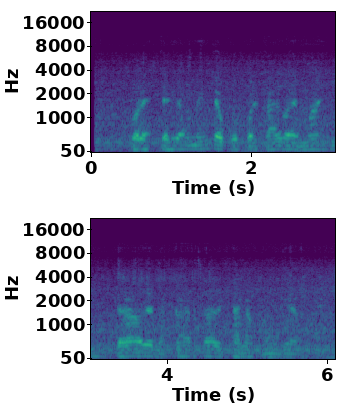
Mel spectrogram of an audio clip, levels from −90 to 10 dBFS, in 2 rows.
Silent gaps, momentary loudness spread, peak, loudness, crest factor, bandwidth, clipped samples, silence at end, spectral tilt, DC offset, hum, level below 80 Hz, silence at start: none; 12 LU; -16 dBFS; -36 LUFS; 20 dB; 11 kHz; under 0.1%; 0 s; -6.5 dB/octave; under 0.1%; none; -62 dBFS; 0.05 s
